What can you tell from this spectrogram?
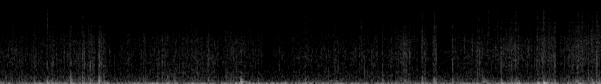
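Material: Wool.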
